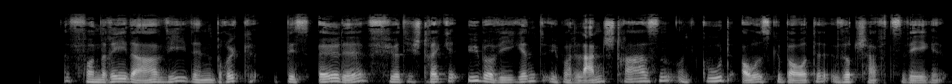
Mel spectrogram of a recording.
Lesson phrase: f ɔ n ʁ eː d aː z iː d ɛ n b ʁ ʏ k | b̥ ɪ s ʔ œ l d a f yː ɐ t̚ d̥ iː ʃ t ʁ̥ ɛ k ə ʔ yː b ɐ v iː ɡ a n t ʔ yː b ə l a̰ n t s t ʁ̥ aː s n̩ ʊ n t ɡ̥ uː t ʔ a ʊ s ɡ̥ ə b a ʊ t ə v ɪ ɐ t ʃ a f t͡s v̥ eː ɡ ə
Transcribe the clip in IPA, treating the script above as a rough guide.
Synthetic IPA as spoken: f ɔ n ʁ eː d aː v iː d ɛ n b ʁ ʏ k | b̥ ɪ s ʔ œ l d ə f yː ɐ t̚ d̥ iː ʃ t ʁ̥ ɛ k ə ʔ yː b ɐ v iː ɡ ə n t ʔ yː b ɐ l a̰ n t ʃ t ʁ̥ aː s n̩ ʊ n t ɡ̥ uː t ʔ a ʊ s ɡ̥ ə b a ʊ t ə v ɪ ɐ t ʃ a f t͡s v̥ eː ɡ ə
